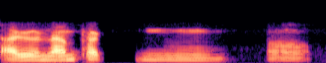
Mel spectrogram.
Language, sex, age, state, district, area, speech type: Assamese, male, 60+, Assam, Dibrugarh, rural, conversation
